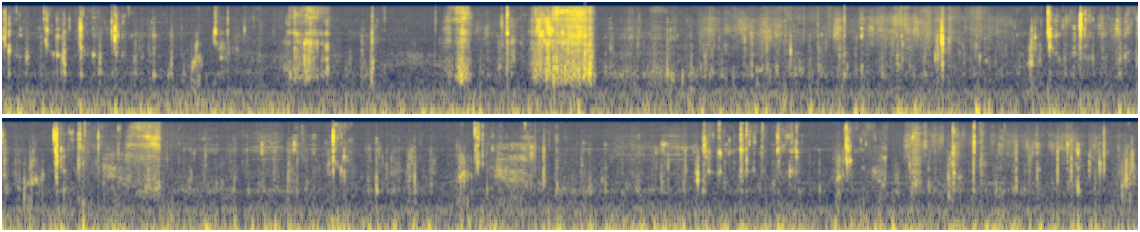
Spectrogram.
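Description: Close-up mouth sounds of someone biting and chewing saucy skewered food: a run of wet clicks and smacks, with one louder noise lasting about half a second around five and a half seconds in. A steady low hum sits underneath.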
